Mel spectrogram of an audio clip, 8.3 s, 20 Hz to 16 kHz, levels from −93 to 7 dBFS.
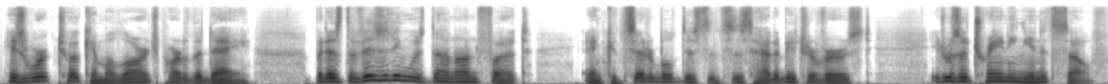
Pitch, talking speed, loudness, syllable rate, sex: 135 Hz, 225 wpm, -19 LUFS, 6.4 syllables/s, male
